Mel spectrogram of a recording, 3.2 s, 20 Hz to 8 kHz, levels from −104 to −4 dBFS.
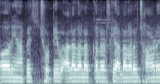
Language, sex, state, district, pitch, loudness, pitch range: Hindi, male, Punjab, Kapurthala, 135 Hz, -13 LUFS, 135-140 Hz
